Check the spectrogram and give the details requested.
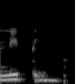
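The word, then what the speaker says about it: knitting: chat ya Oke miss Oke kniting tulisannya Ada k-nya tapi dibacanya niting Oh bacanya niting Ya knya itu enggak dibaca atau kita sebutnya silence ke Oh oke eh Which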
